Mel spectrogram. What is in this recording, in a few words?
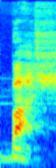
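"bash", Nigerian Pidgin, female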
